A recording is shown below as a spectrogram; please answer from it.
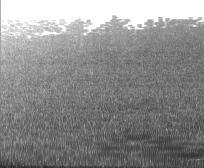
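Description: Loud engine-rev-like sound effect in the music track: a dense rush of noise over a deep rumble, with a pitched tone building underneath from about halfway in.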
